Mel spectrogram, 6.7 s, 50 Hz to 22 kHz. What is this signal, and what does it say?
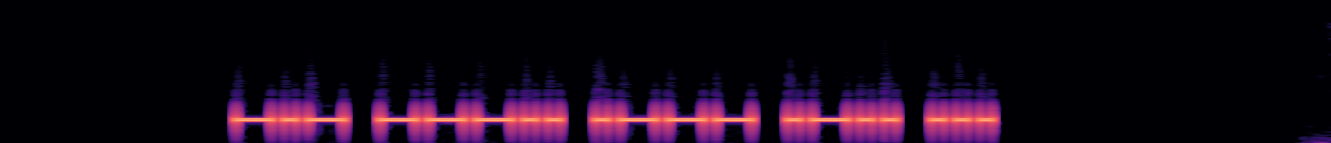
Morse code, heard as a keyed tone, about 24 wpm, 700 Hz. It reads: K8JLS
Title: Speed Racing - USA Call Signs 20wpm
